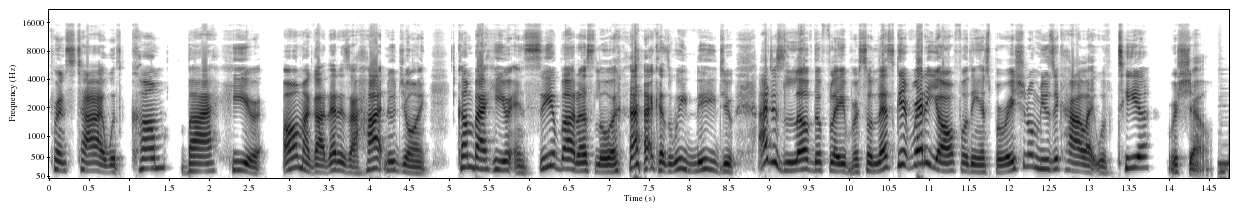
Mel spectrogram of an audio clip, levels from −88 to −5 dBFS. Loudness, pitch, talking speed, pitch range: -16 LUFS, 205 Hz, 185 wpm, 180-250 Hz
